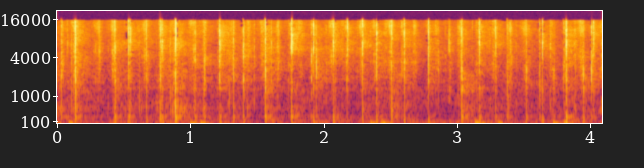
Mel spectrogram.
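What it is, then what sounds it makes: Plastic cosmetic tube. A blue plastic cosmetic tube, held horizontally, is tapped and scratched with fingertips and nails. Irregular hollow plastic clicks and taps with a low thud and brief bright scratching come in quick succession, each dying away almost instantly.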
